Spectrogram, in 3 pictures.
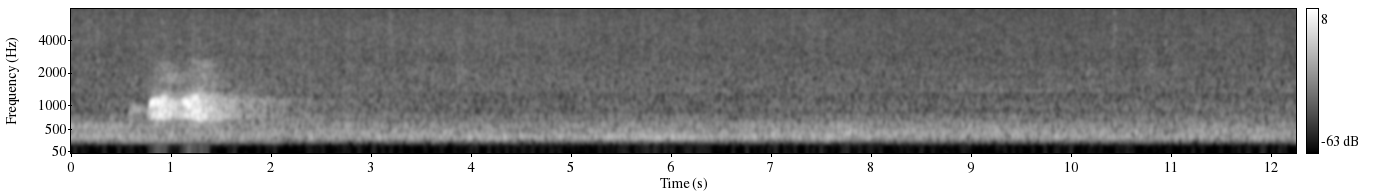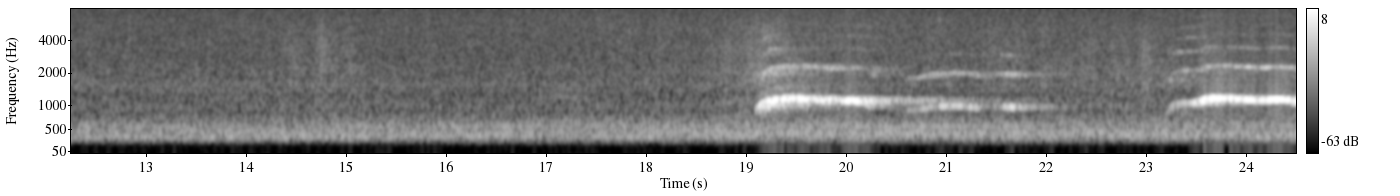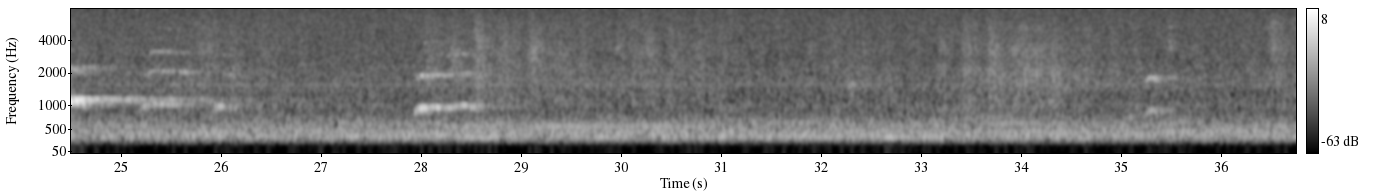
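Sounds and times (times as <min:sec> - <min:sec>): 
red fox calling: 0:00.6 - 0:02.2, 0:19.1 - 0:22.2, 0:23.2 - 0:26.3, 0:27.9 - 0:28.8, 0:35.1 - 0:35.6.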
